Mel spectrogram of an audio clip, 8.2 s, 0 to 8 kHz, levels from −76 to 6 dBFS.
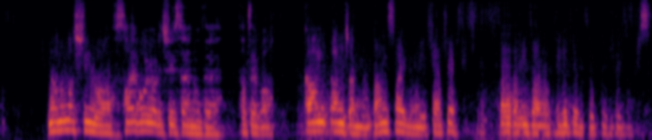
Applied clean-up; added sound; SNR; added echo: neural separator model SepFormer DNS4.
